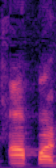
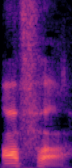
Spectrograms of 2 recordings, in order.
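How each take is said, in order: First: The word begins with a plain p sound. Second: The word begins with an f-like sound. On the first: "আমরা শুদ্ধ ভাষায় বলি আপা" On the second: "আঞ্চলিকতার কারণে বলতে পারি আফা"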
